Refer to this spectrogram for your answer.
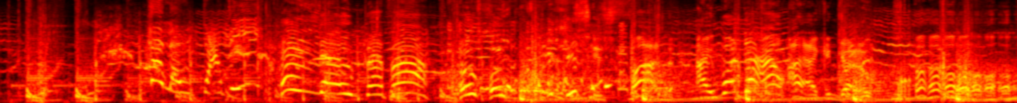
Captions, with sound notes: - Hello, Daddy. - Hello, Peppa! (laughing) This is fun. I wonder how high I can go. (snorting and laughing)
